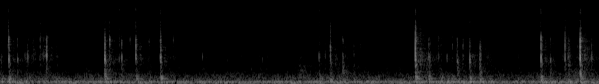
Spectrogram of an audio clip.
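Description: Fingertips with short nails type on a thin, flat iPad Smart Keyboard-style folio keyboard with dark woven fabric-covered keys. The result is a quiet run of soft, short, bright taps at an uneven pace, over a steady low hum.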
